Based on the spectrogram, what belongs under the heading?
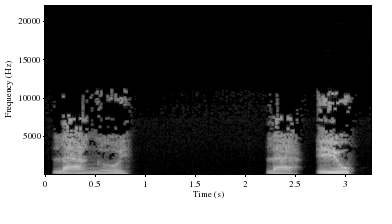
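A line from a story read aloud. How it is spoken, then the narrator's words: Whispered muttering. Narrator (Vietnamese): đối phương thì thào lẩm bẩm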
